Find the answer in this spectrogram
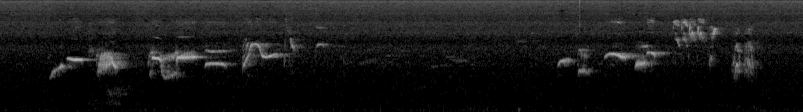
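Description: Common blackbird song: two mellow, fluting warbled phrases about three seconds apart, the second ending in a high, thin squeaky twitter. No other sounds are heard.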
